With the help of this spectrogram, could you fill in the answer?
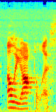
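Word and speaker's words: Eliopulos: start the fascinators by the andrew eliopoulos i learned from the audiobook last night is how you say his last name and i got through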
